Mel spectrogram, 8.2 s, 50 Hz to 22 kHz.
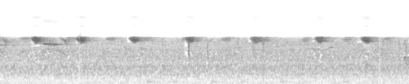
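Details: Female northern goshawk at her nest in Estonia, 23 June 2022, on a live nest camera, gives short, high, sharp calls about once a second over a steady hiss of background noise.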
